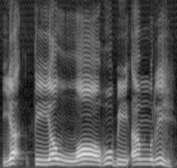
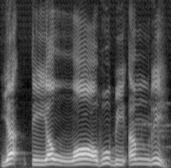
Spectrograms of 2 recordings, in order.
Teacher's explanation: لفظ اللہ کی لام کو موٹا کر کے پڑھیں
